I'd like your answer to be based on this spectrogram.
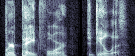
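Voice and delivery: ordinary talk, nothing marked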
